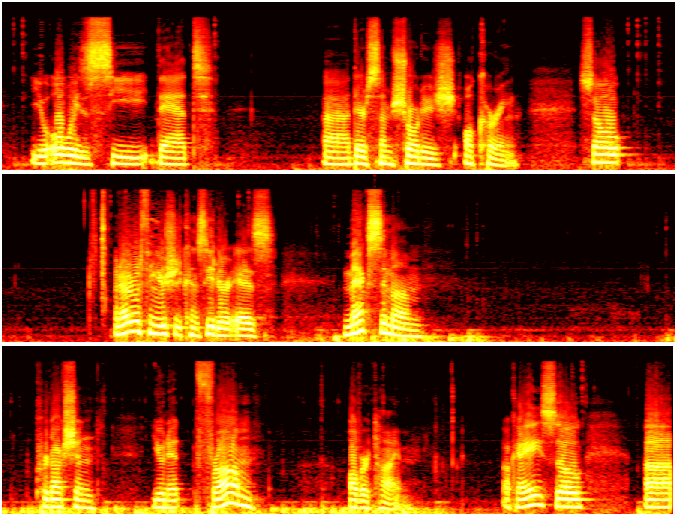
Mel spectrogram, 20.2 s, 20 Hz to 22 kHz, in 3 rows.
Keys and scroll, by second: 9.9-11.7 typing, 13.3-20.1 typing.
